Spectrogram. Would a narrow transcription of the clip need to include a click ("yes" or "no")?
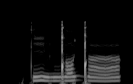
yes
